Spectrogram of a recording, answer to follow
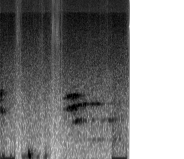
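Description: Near silence, with only a very faint pitched sound and a few soft low knocks in the first second and a half.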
